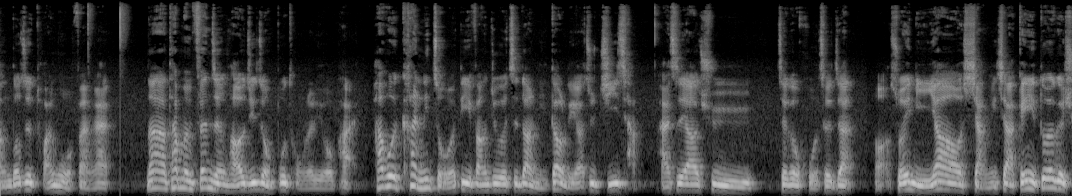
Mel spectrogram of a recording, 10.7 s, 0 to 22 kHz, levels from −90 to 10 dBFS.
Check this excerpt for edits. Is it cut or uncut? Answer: cut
